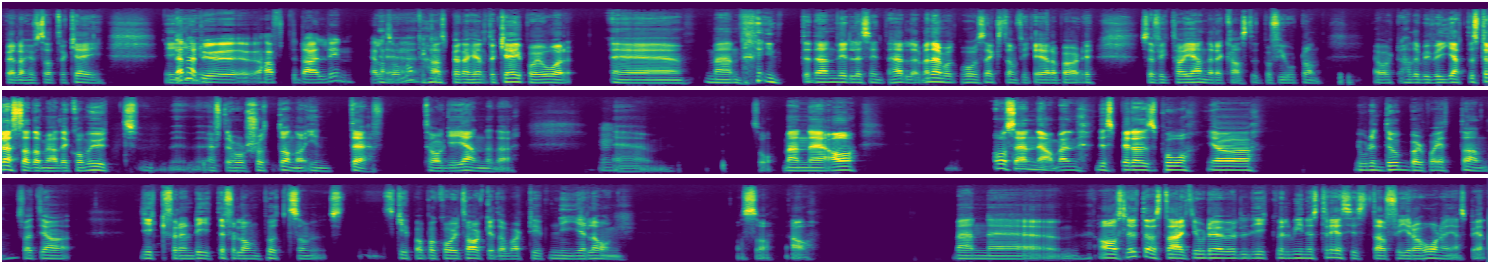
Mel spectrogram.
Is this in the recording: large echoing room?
no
